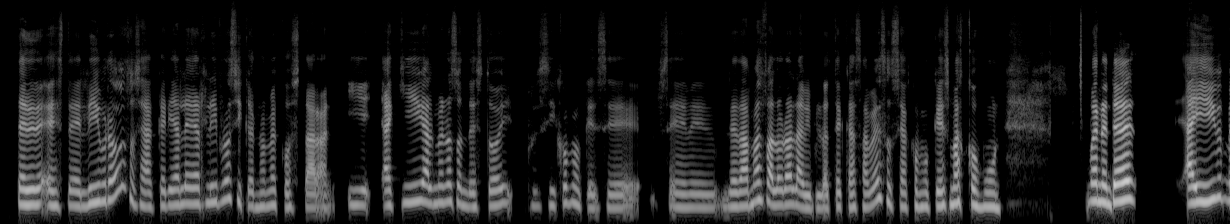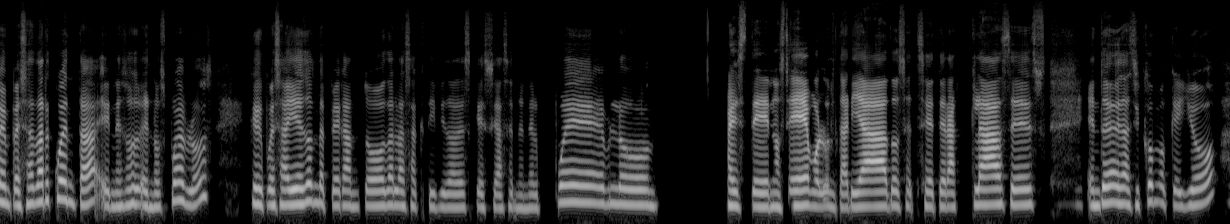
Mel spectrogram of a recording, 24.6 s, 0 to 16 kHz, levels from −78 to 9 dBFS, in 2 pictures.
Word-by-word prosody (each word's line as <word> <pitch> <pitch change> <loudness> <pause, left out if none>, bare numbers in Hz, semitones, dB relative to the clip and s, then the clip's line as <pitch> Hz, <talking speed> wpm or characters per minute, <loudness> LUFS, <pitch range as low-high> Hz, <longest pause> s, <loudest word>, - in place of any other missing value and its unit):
tener 225 0 +4
este 210 0 -3
libros, 260 - 0
o - - -6
sea, 200 -3 -5
quería 215 +4 -4
leer 235 +1 -3
libros 270 +4 -5
y - - -9
que 205 - -8
no 195 +1 -6
me 215 0 -6
costaran. 185 - -5
Y 220 -2 -8
aquí, 250 +6 -2
al 255 -2 +1
menos 255 +2 -4
donde 210 -6 -6
estoy 210 +5 -7
pues 205 -1 -19
sí, 215 - -11
como 240 0 -8
que 180 - -10
se 180 - -9 0.2
se 185 -1 -9
le 195 0 -5
da 205 +1 +1
más 275 +5 -1
valor 225 -3 0
a 230 - +2
la 205 - 0
biblioteca, 185 +2 -5
¿sabes?, 235 - -5
o 245 - -4
sea, 195 0 -6
como 195 +1 -5
que 205 - -1
es 220 +2 -3
más 235 +1 +2
común. 195 -4 -2 0.9
Bueno, 270 -1 +6
entonces 275 +5 +9 0.5
ahí 260 +6 +6
me 260 - +3
empecé 220 -1 -2
a - - +1
dar 265 +2 +3
cuenta 255 -5 +2
en 200 -1 -4
esos 220 +4 -1
en 205 -3 -2
los 190 0 -6
pueblos 280 +3 -2 0.3
que 235 -2 +1
pues 215 0 -2
ahí 220 0 +4
es 230 - +4
donde 250 -3 -1
eran 210 -1 -3
todas 210 +2 -1
las 210 -1 -4
actividades 190 -1 -7
que 190 - -8
se 185 - -10
hacen 180 +1 -9
en 175 0 -8
el 180 -1 -8
pueblo 235 -4 +1 0.8
este, 200 -1 +3
no 195 0 -2
sé, 210 +4 +7
voluntariados, 200 +1 +4
etcétera, 195 0 -2
clases. 225 0 +4 0.4
Entonces, 240 +3 +2
así 220 -2 -2
como 260 0 -4
que 200 -2 -7
yo 230 - -2
215 Hz, 195 wpm, -22 LUFS, 195-240 Hz, 0.9 s, entonces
